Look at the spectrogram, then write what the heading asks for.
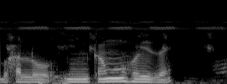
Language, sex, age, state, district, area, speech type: Bengali, male, 30-45, West Bengal, Birbhum, urban, spontaneous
